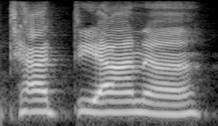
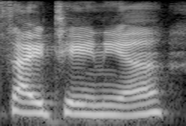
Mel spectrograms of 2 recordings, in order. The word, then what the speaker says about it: Titania: the closest thing so i keep saying tatiana because tatiana mosley or however you say her name is she-hawk but i know it's titania but i never had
